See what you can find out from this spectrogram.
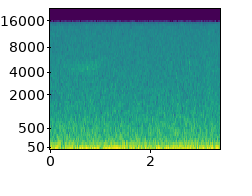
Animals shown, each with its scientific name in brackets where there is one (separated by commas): Black-throated Blue Warbler (Setophaga caerulescens)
